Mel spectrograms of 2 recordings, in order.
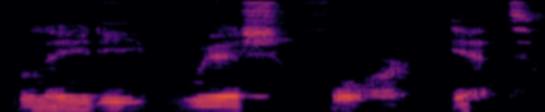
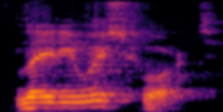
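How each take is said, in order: First: The name is said slowly, syllable by syllable. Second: The name is said at a normal pace.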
